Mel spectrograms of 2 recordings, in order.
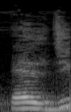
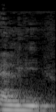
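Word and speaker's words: algae: कुछ लोग फंजाई को फंगी भी पढ़ते हैं और एल्गी को एलजी भी पढ़ते हैं, but these are the most standard pronunciation, fungi and एल्गी।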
